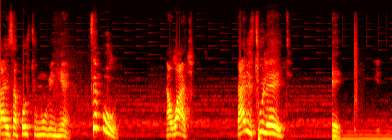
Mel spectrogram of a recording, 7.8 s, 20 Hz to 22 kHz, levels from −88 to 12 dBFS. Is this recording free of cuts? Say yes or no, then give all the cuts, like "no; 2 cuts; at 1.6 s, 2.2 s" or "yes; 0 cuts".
no; 1 cut; at 6.6 s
